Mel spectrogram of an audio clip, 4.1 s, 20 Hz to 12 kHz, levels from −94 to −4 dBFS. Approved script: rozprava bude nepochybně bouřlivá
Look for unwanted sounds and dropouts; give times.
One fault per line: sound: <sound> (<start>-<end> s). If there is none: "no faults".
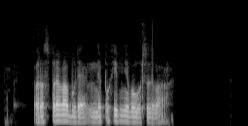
no faults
